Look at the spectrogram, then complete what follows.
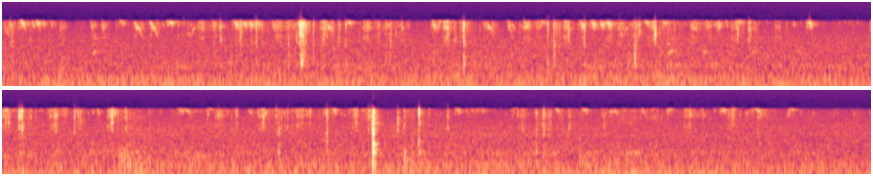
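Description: Eurasian jay pecking and rummaging through sunflower seeds and hazelnuts in a wicker feeder basket: a steady scatter of light clicks and seed rattles, with a sharper knock about four seconds in and a louder one about two-thirds of the way through.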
